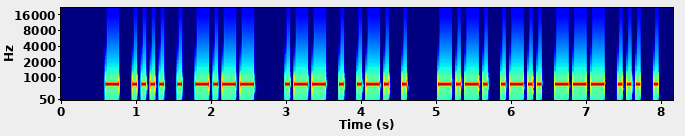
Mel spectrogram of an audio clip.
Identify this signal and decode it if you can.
Morse code, heard as a keyed tone, about 20 wpm, 700 Hz. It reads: THEY WERE CLOSE
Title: Sentences from Top 1000 Words - Review Part 6 - 20wpm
